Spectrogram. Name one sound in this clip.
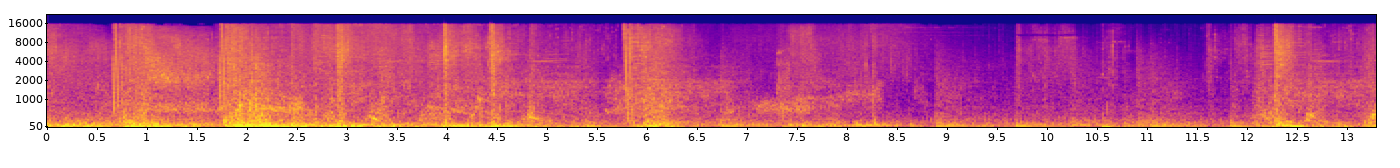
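A gun fires rapid shots with an electric crackle.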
